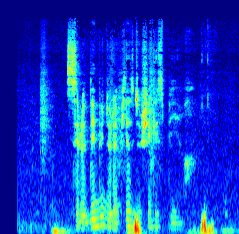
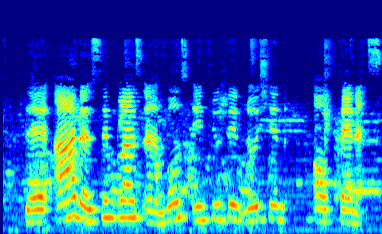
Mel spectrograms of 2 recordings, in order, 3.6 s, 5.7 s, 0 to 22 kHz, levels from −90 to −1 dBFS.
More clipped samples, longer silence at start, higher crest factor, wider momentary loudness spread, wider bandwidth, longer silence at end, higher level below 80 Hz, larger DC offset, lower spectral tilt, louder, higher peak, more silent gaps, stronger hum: neither; first, 0.6 s vs 0.1 s; about the same, 24 dB vs 20 dB; first, 23 LU vs 12 LU; first, 16 kHz vs 11.5 kHz; about the same, 0.1 s vs 0.05 s; first, -38 dBFS vs -64 dBFS; neither; about the same, -3.5 dB/octave vs -3 dB/octave; second, -27 LUFS vs -24 LUFS; about the same, -4 dBFS vs -4 dBFS; neither; neither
